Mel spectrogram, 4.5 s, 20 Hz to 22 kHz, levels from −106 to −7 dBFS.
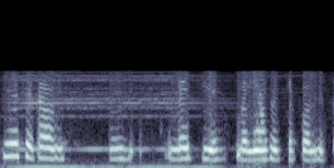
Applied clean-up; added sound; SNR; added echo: none; Glass; 20 dB; none.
